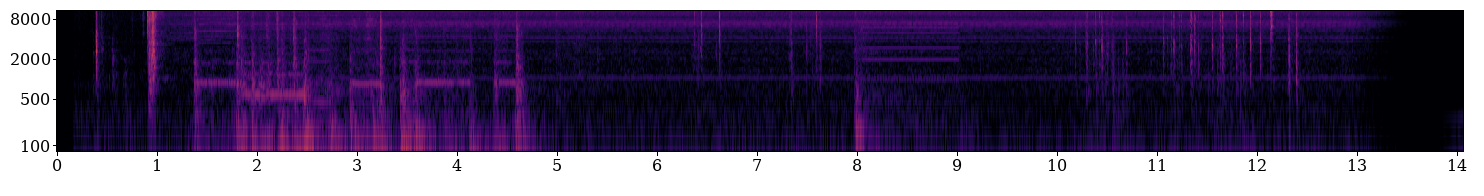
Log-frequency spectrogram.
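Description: Electronic sound effects for a title animation: digital glitch noises and short computer-style beeps at stepping pitches over a low rumble for the first few seconds. Then quieter ticks and clicks, a single thump about eight seconds in, and a quick flurry of clicks near the end before it fades out.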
